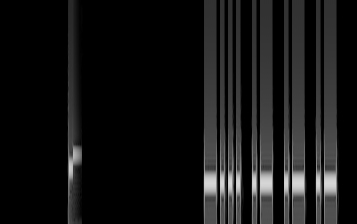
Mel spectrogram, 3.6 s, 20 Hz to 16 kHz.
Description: Morse code, heard as a keyed tone, about 30 wpm, 700 Hz. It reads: BAAA
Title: All Cut Numbers - 4-Digit 30wpm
